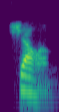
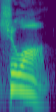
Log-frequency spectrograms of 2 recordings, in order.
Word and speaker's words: Shellum: I don't know exactly what Shellum does, but I believe it's pronounced Shellum. It's not Shalom. No, I think it's Shellum.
